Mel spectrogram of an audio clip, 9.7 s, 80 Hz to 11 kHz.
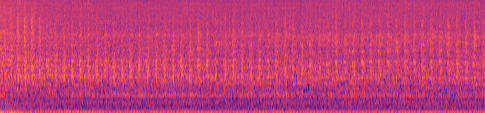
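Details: Porsche 996 3.4, warm idle in a garage: quick, intermittent irregular ticking, absent at cold start, louder under load below about 2500 rpm, fading above; owner suspects exhaust manifold, tappet or piston slap; oil pressure good.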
